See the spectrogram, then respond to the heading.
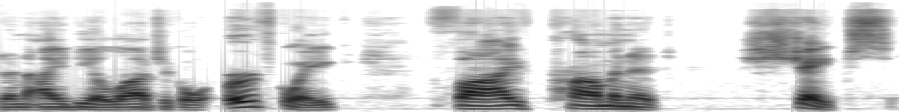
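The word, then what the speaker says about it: sheikhs: Five prominent shakes. Is that the correct pronunciation? Shakes. Shiks. Shiks. Okay. Uh, five prominent shiks declare they want to recognize Israel and break away from the Palestinian Authority.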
